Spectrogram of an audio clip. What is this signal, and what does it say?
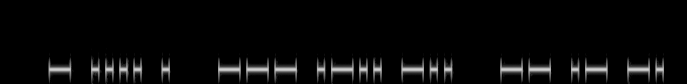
Morse code, heard as a keyed tone, about 17 wpm, 700 Hz. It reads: THE OLD MAN
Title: Sentences from Top 500 Words and Abbreviations 17wpm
